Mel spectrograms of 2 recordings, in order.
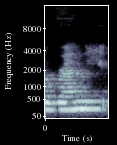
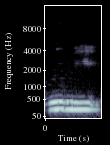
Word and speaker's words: Rumi: This is from, first of all, the Remy or Rumi Oracle deck by Elena Fairchild. And so Remy or Rumi, depending on how you pronounce it, is a 13th century poet, Persian poet.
